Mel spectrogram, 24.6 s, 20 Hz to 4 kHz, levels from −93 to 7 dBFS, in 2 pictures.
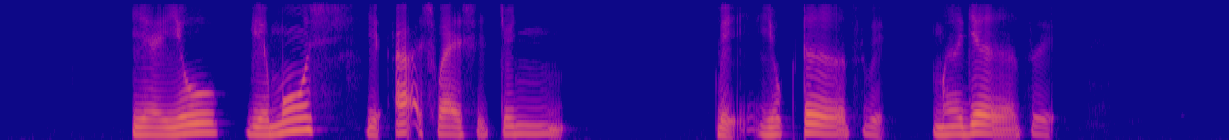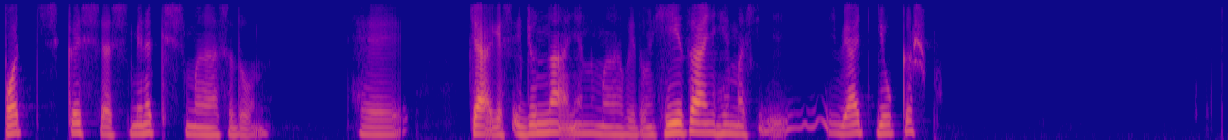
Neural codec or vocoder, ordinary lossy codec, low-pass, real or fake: none; Opus, 64 kbps; 3.6 kHz; real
